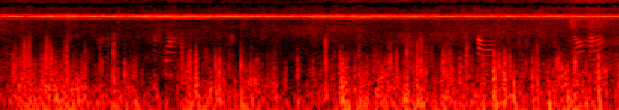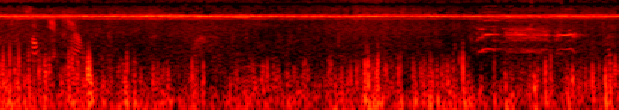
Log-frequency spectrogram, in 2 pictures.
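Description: Gusty wind buffeting the microphone, over a steady high-pitched insect drone. Several short bird chirps come in the middle, and a longer call, like a cock crowing, near the end.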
